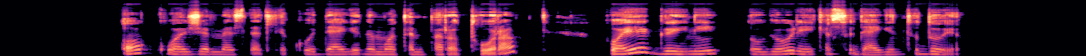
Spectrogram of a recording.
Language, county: Lithuanian, Klaipėda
